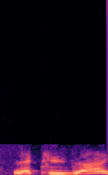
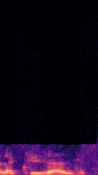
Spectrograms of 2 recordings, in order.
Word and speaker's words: La Clusaz: La Clusa, il y a un Z, mais on ne le prononce pas non plus. On dit la Clusa, pas la Clusaz.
